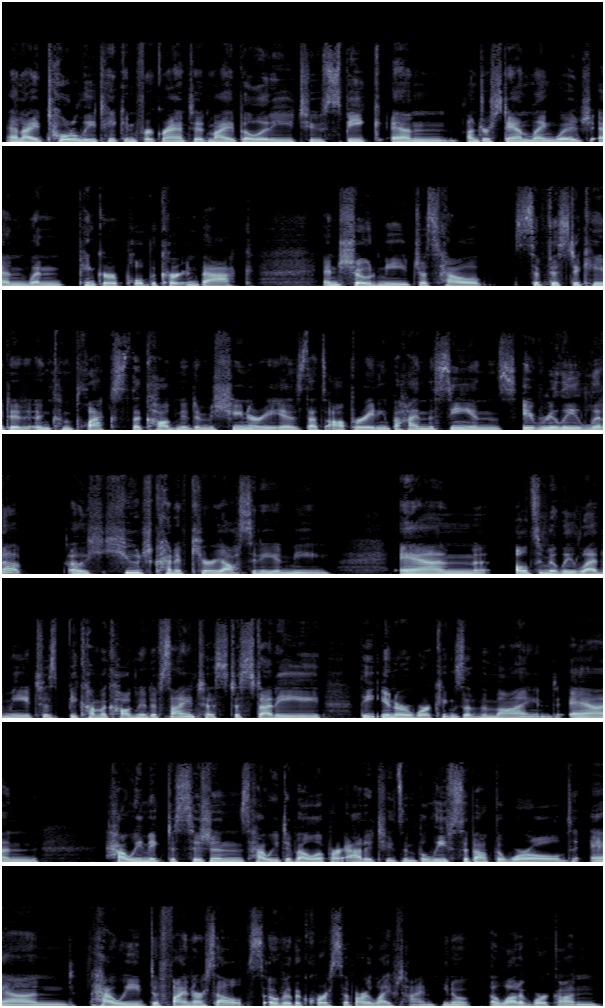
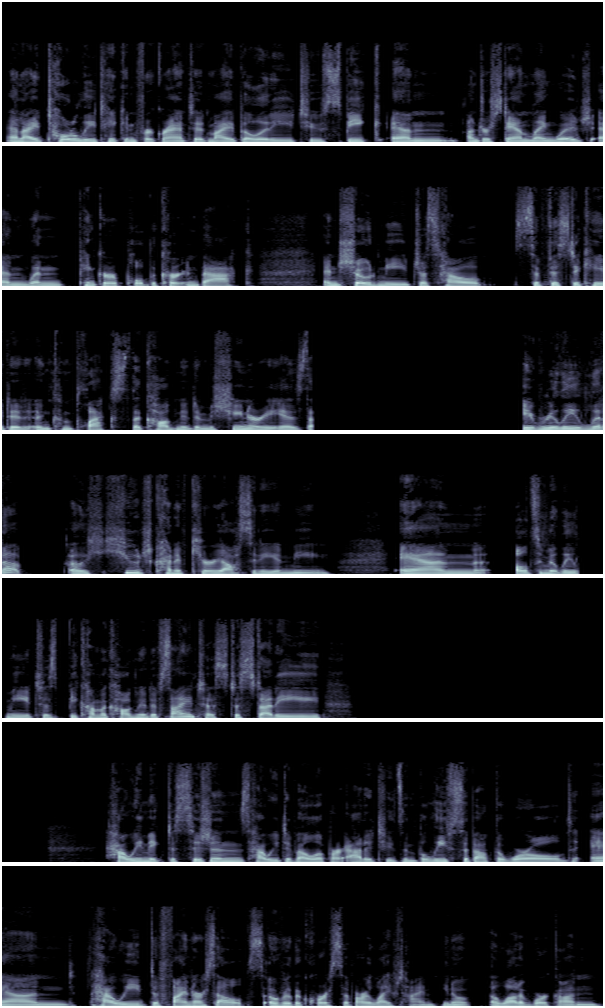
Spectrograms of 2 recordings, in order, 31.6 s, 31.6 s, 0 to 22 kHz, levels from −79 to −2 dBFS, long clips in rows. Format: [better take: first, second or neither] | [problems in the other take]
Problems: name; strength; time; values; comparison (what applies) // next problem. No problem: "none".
first | audio cutting out; at 11 s for 1.5 s, at 18 s and at 21 s for 2 s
